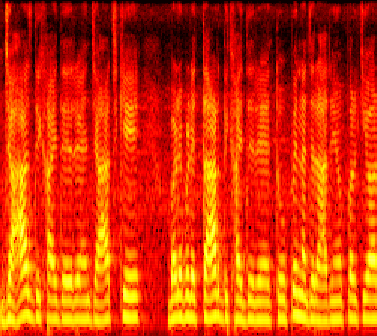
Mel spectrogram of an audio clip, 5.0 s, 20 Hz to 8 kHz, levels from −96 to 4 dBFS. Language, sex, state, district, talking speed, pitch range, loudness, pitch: Hindi, male, Bihar, Araria, 225 wpm, 170-185 Hz, -17 LUFS, 175 Hz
